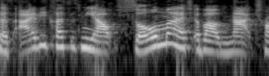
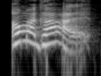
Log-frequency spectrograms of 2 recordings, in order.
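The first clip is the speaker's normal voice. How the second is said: imitating her date; 8 semitones higher, 3 dB louder, slower than usual. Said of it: "This is literally his words".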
